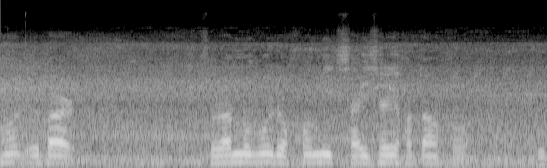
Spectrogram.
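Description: A man's voice speaking in short phrases with a pause in between, over a steady low background noise.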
